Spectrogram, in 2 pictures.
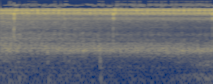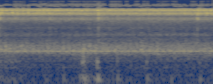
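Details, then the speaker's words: Sawmill edger upgraded to tractor PTO drive through a large pulley, a pair of belts and a slip clutch, tractor outside: a steady quiet hum with a light click about once a second from the belt lacing passing round. "A little clicking sound, I don't know if you can hear it, but it's one of the lacing in that belt that's coming around."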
